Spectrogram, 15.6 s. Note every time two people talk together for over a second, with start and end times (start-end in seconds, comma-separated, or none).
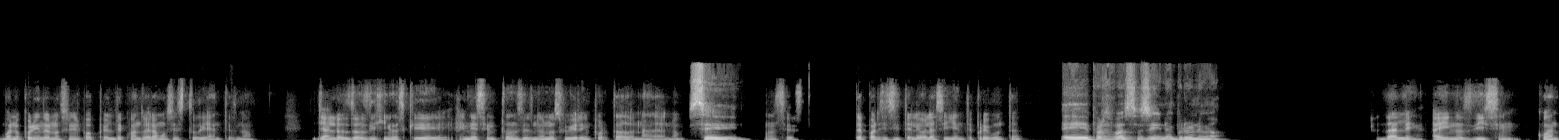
none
